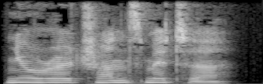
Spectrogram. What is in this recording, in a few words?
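"neurotransmitter", British English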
